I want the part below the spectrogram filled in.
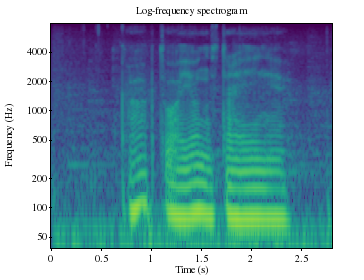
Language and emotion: Russian, sad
